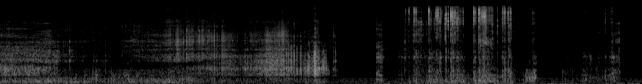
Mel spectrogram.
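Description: Long acrylic nails scratch and tap a black printed, rigid, hollow cardboard cosmetic box of medium size. A steady dry scraping rasp runs for about three seconds, then gives way to quieter gaps broken by sharp, bright scratchy bursts and short taps.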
